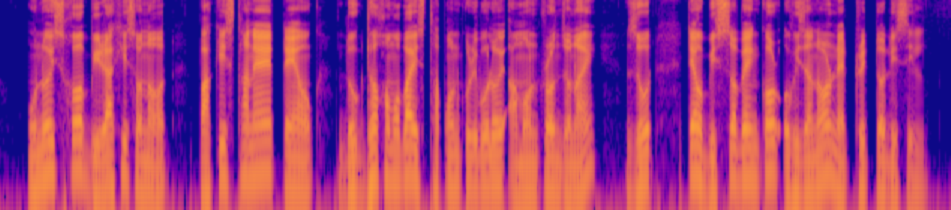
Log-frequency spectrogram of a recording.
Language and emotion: Assamese, neutral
